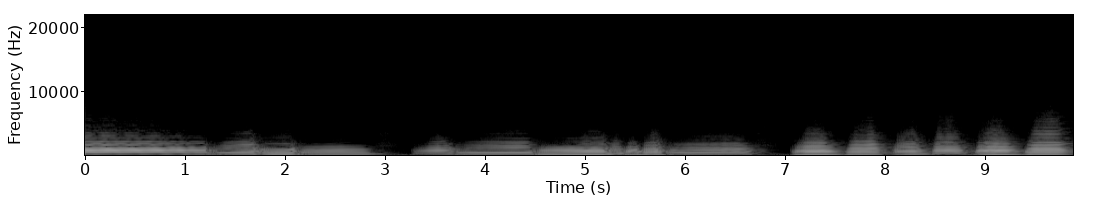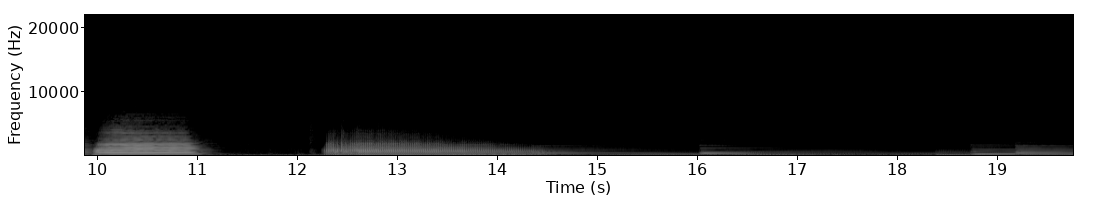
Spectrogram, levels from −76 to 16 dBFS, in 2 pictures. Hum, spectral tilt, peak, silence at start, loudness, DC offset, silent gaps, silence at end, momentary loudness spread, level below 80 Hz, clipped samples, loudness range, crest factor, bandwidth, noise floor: none; -7.5 dB/octave; -14 dBFS; 0 s; -30 LUFS; under 0.1%; none; 0 s; 20 LU; -62 dBFS; under 0.1%; 22 LU; 18 dB; 15.5 kHz; -60 dBFS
